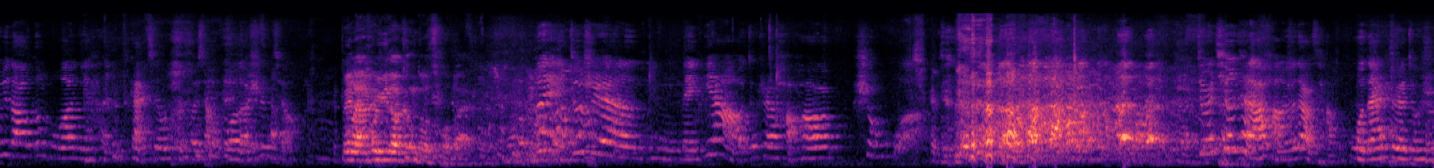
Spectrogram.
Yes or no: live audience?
yes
